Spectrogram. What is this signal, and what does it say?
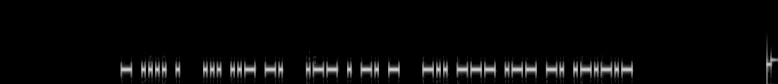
Morse code, heard as a keyed tone, about 36 wpm, 700 Hz. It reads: THE SUN WENT DOWN.
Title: Sentences from Top 1000 Words - Review Part 1 - 35wpm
